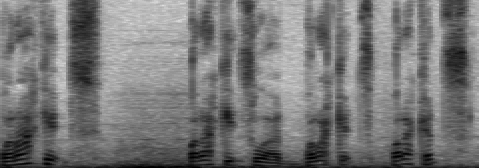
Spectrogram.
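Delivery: a light, playful Scottish lilt on brackets, brackets rising at the end; a hint of Scottish on each brackets, half in jest; slightly Scottish accent. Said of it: "brackets had to be in a slightly Scottish accent there".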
